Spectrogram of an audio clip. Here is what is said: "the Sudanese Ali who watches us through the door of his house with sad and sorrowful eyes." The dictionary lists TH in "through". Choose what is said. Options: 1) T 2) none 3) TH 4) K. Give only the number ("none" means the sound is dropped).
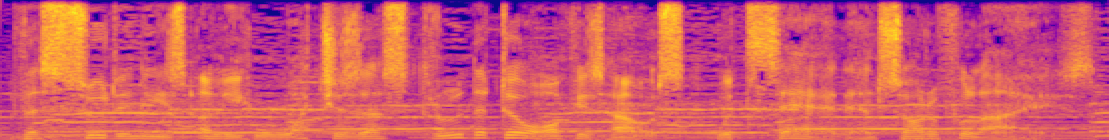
3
